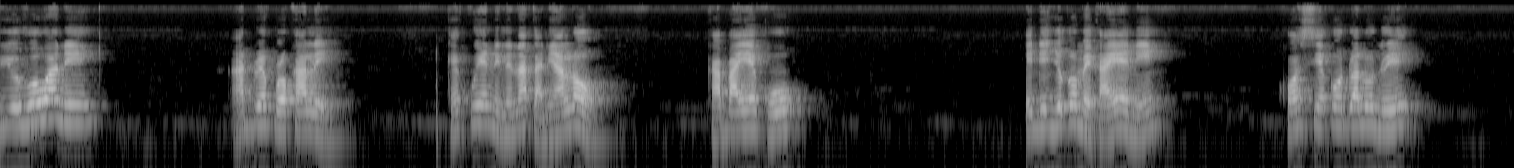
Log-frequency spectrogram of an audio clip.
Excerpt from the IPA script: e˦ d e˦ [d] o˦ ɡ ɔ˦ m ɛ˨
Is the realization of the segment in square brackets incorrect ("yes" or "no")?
yes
